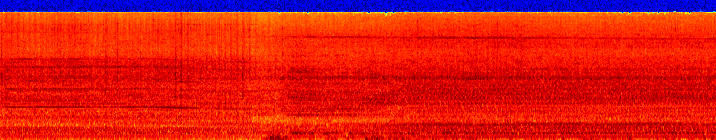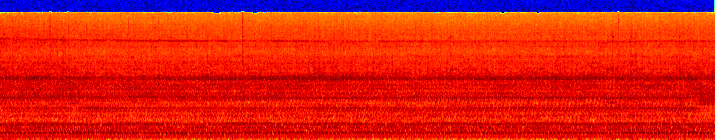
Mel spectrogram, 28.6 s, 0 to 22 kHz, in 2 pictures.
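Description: Case CS 150 tractor's diesel engine running steadily, heard from inside the cab while working with a slurry tanker. There is a brief knock about five seconds in, then the steady engine note carries on.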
